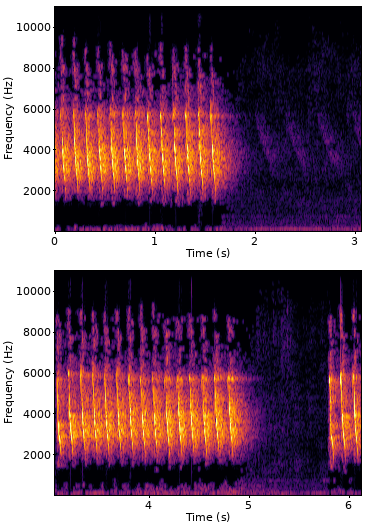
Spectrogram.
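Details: Bar-winged prinia singing hard in the tembakan style, recorded for luring and tutoring: repeated rapid buzzy trills about two seconds long, with gaps of about a second between bursts and faint low rumble.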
